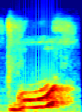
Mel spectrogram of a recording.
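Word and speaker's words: god dag: Quando vai passando desse horário, você já fala good do Gu. Lembra que não fala o D? O dog. A gente fala o ded do o g do dog. O dog.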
